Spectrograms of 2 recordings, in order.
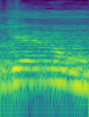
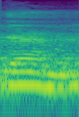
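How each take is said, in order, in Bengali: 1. বদ্ধ স্বরধ্বনি দিয়ে বলা, যেমন 'ken'। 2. খোলা স্বরধ্বনি দিয়ে বলা, যেমন 'kan'। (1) "কলকাতা থেকে গেলে বলে কেন" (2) "আপনারা এদিকে বলে ক্যান"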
